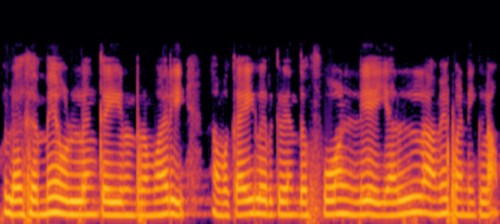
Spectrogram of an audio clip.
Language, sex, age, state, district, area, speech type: Tamil, female, 18-30, Tamil Nadu, Cuddalore, rural, spontaneous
